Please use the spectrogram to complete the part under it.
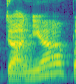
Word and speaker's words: Dounia: Her name's pronounced Dunya, but it's spelled D O U N I A.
